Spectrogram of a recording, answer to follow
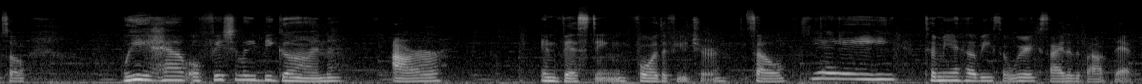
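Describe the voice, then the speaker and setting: A woman's voice: low voice, slow, faint music behind. A woman in her late thirties chatting casually to her viewers, rambling with lots of fillers. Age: 30s. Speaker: vlogger. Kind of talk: casual chat.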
